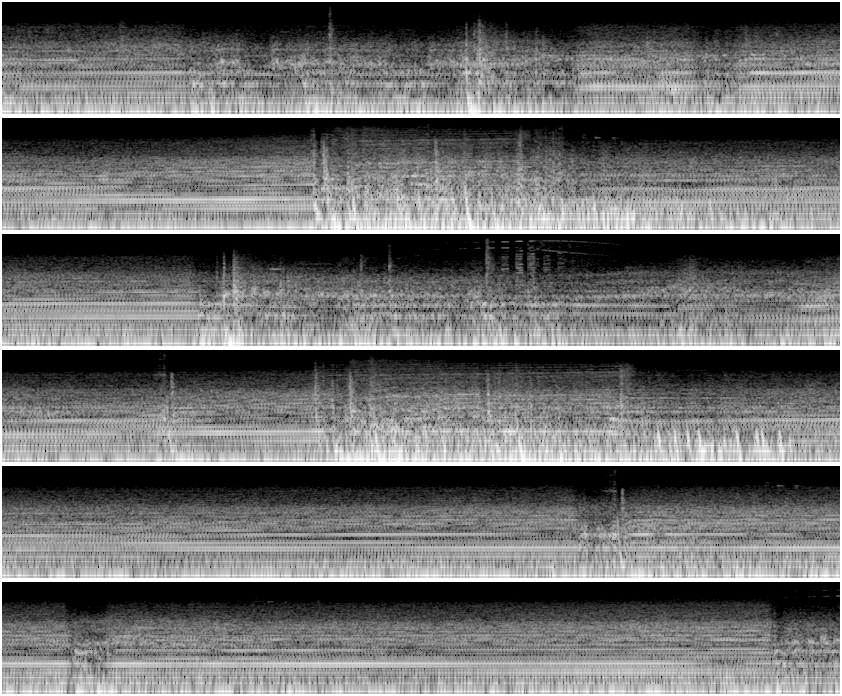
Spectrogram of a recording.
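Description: Ferrari road-legal Formula One-style supercar with a Pininfarina design, engine revving hard and rising through the gears as it drives, loud and close, with repeated sharp up-shifts and brief tire squeals, no talking.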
